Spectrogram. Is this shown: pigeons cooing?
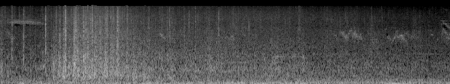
yes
